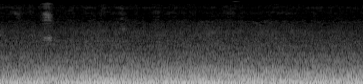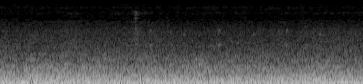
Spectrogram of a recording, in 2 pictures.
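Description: Steady low road rumble of a car driving at motorway speed, tyre and engine noise blended together.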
